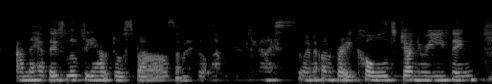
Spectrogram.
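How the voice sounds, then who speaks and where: A woman with a northern English accent speaks at a very fast pace. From northern England, Warrington. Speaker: art curator. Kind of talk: public conversation. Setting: live event with audience.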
